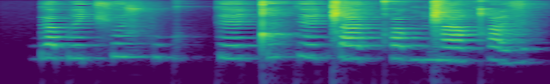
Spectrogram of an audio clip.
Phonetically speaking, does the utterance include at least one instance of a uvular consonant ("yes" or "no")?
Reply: yes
